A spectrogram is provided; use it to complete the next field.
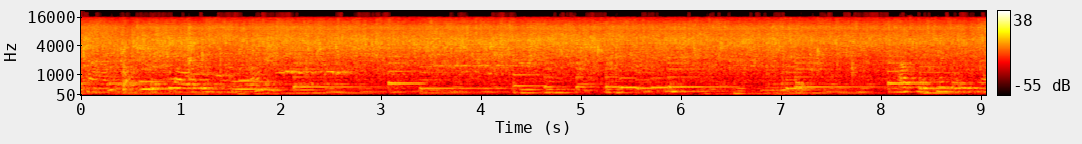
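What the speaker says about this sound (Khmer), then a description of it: "យើងចាក់សាច់ចូលឆាខ្ទឹមសយើង" Pork stir-frying with browned garlic in a hot pan for a morning glory dish, a loud, continuous close sizzle with spatula stirring, while music plays underneath throughout.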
